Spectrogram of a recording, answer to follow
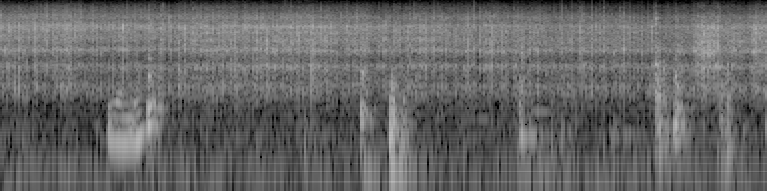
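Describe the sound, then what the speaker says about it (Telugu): Mint leaves frying in a pan for a mint coconut chutney, a steady soft sizzle with brief stirring clinks and scrapes; a voice speaks briefly. "ఇందులో పుదీనా కూడా వేసుకొని ఫ్రై చేసుకోవాలి."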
